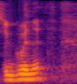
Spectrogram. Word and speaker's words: Gwyneth: Let me maybe first tackle the most important one is where Gwyneth comes from. And yes, for sure, the pronunciation is how Gwyneth Paltrow is pronounced. So that's Gwyneth is the correct pronunciation.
